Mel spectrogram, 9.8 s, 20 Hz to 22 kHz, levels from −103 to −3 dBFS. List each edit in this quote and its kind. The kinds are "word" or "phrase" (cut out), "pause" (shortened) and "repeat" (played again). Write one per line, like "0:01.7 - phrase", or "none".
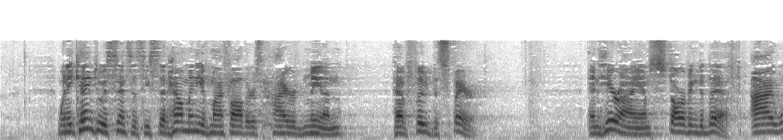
none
